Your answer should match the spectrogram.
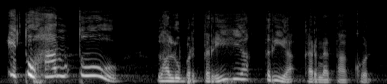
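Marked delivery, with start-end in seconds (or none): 0.1-1.2 high, loud, slow scared shout; frightened cry. A narrator's reading. Disciples seeing a ghost, high frightened shout. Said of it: "mereka terkejut dan berseru".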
